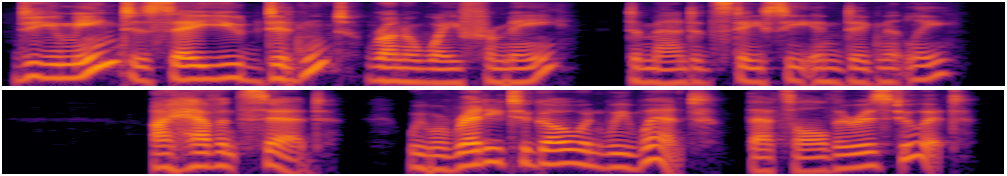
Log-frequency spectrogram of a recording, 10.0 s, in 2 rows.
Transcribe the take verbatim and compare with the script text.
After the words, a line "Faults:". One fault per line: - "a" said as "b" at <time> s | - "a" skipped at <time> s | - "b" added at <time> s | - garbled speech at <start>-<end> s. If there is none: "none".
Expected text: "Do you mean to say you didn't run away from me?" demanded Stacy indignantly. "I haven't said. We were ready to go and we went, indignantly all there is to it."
"Do you mean to say you didn't run away from me?" demanded Stacy indignantly. "I haven't said. We were ready to go and we went, that's all there is to it."
Faults:
- "indignantly" said as "that's" at 8.7 s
